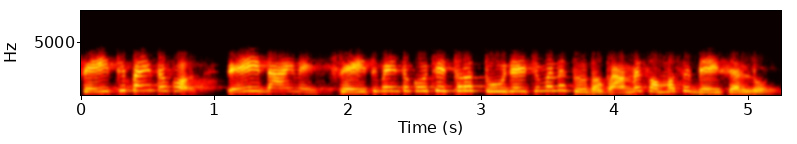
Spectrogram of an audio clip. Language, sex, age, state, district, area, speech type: Odia, female, 18-30, Odisha, Nayagarh, rural, conversation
